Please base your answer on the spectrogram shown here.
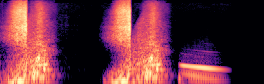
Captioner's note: graphic swooshing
